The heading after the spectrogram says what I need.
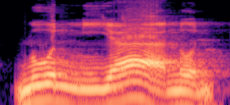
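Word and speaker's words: بنيان: pertama yang keduaalah bunyun perhatikan kembali di kata ini Nun bertemu ya kita tidak boleh membacanya dengan kita harus membacanya dengan jelas bunyanun yang ketiga adalahwanun di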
